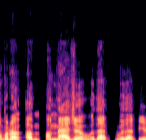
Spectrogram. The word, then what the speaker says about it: Imago: the album wrong, but Imago, would that be right? Imago, it's from Imago. Latin.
